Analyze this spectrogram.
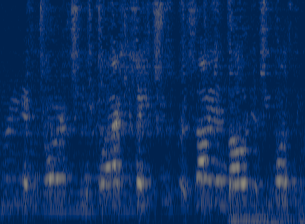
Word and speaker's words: Super Saiyan: It's a 2v3 and George needs to activate Super Saiyan mode if he wants to keep his team in it. It's pronounced Super Saiyan, not Super Saiyan.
